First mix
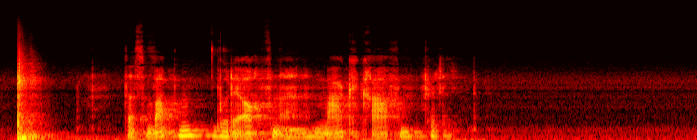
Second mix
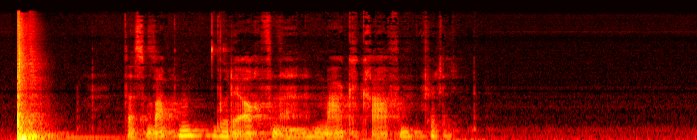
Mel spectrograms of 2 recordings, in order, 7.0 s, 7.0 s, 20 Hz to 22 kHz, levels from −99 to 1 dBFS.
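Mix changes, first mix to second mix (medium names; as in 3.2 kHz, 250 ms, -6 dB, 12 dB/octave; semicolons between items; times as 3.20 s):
background +10.5 dB; master: remove resonant low-pass 2.4 kHz, resonance Q 4.4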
